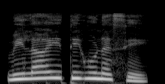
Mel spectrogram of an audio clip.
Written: ವಿಲಾಯಿತಿಹುಣಸೆ

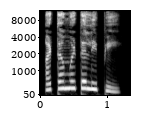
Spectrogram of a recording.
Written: ಅಟಮಟಲಿಪಿ

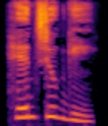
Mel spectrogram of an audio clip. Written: ಹೆಜ್ಜುಗ್ಗಿ

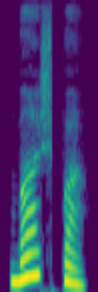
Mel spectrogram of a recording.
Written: ಬಿಷಪ್ಪು

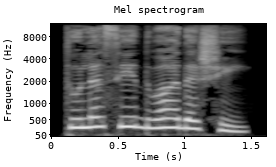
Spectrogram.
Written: ತುಲಸೀದ್ವಾದಶಿ

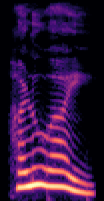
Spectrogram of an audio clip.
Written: ಹಳುವಾಯಿ

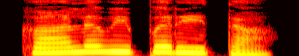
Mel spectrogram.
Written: ಕಾಲವಿಪರೀತ

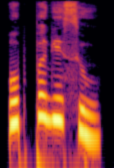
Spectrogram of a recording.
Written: ಒಪ್ಪಗಿಸು

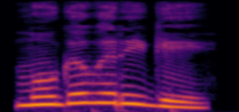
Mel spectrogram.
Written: ಮೊಗವರಿಕೆ

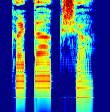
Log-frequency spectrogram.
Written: ಘಟಾಕಾಶ

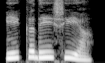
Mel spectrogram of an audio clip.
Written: ಏಕದೇಶೀಯ

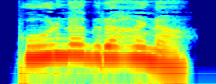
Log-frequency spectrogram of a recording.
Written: ಪೂರ್ಣಗ್ರಹಣ

